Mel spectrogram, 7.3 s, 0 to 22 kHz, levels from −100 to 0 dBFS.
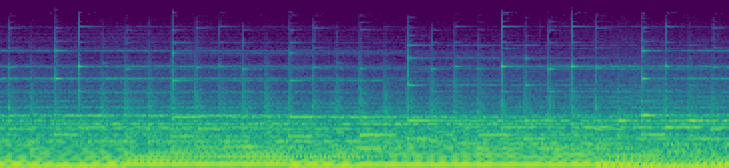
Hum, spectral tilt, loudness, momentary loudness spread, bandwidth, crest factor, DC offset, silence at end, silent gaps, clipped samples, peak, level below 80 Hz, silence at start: none; -7.5 dB/octave; -17 LUFS; 2 LU; 8.6 kHz; 10 dB; under 0.1%; 0 s; none; under 0.1%; -4 dBFS; -16 dBFS; 0 s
